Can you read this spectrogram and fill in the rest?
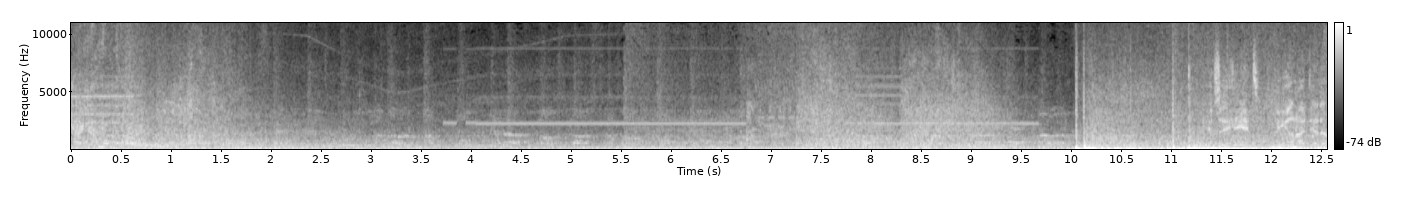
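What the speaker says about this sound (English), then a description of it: "Missile. Finish him off, Trigger" Missile strike on an enemy jet in the combat flight game Ace Combat 7, with jet roar and a steady warning tone, then a sudden loud impact burst near the end, under radio voices.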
